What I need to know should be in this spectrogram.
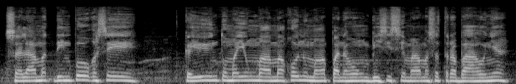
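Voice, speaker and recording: High-pitched, earnest teenage boy, acted by a man. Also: flat delivery, fairly quick, natural voice. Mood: grateful, moved. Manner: polite, earnest, emotional. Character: grateful, affectionate teenage boy, graduating student. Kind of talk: Tagalog radio drama acting.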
